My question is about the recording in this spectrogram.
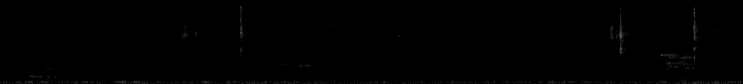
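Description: A few faint, sharp clicks of hand crimping pliers squeezing a metal crimp sleeve onto a speargun's shooting line, two about two seconds in and two more near the end, otherwise near silence.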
